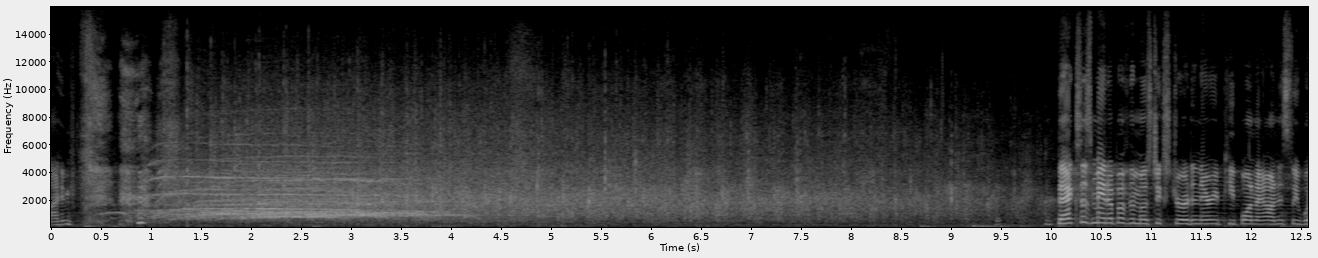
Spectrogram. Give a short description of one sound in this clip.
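A young woman speaks emotionally through a microphone in a large echoing hall.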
